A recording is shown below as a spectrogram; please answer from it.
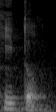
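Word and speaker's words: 人: এই কাঞ্জিটার কুনিয়ম বা জাপানিস উচ্চারণ হবে হিত। আর অনিয়ম চীনা উচ্চারণ হবে নিন এবং জিন দুইটাই হবে।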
